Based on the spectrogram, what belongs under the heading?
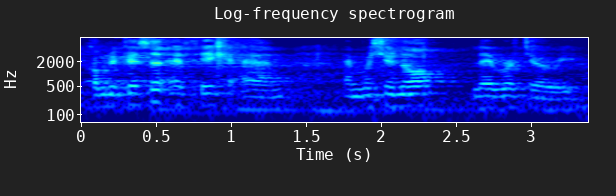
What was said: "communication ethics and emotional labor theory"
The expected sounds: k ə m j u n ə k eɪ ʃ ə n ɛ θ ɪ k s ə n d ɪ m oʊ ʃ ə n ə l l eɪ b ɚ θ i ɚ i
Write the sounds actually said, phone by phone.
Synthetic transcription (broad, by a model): k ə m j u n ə k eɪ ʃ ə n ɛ t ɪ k ə n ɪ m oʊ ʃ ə n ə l l eɪ b ɚ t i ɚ i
